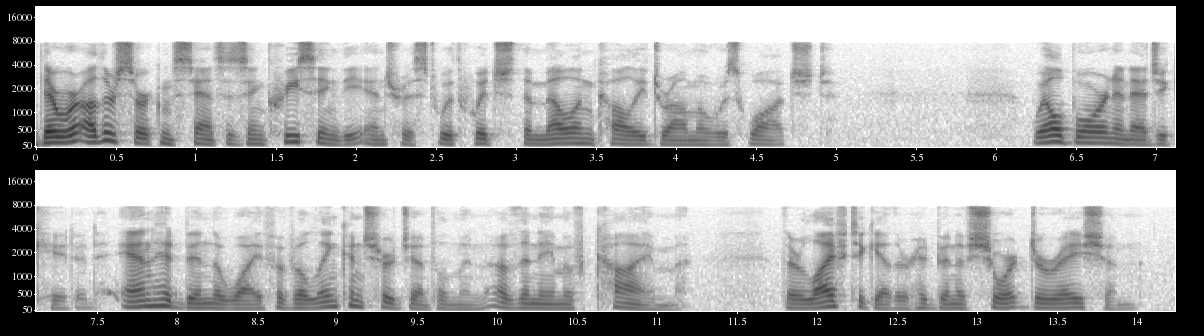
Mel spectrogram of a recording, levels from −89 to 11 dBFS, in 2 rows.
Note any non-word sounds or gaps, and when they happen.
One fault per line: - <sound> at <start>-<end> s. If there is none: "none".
none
